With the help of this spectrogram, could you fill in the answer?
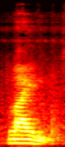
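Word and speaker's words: line: ই উচ্চারণ হবে না লাইন এল আই এন ই উচ্চারণ হবে না এল আই এন লাইন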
